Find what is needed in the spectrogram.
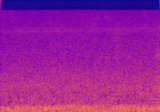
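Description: A steady low rumble of outdoor background noise, with no other distinct sound standing out.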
